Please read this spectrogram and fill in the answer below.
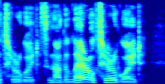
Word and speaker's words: pterygoid: wrong so the external and the the medial pterygoid there one of the current the extra on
